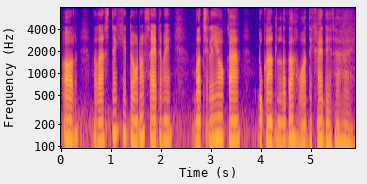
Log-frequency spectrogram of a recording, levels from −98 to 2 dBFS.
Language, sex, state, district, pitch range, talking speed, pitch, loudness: Hindi, male, West Bengal, Alipurduar, 105-120 Hz, 155 wpm, 110 Hz, -20 LUFS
